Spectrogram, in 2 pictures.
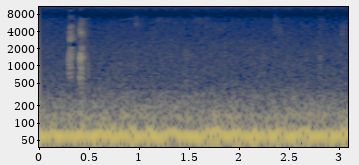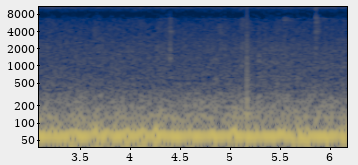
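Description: Steady low hum, with a brief faint squeak about half a second in and a couple of faint light ticks near the end.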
